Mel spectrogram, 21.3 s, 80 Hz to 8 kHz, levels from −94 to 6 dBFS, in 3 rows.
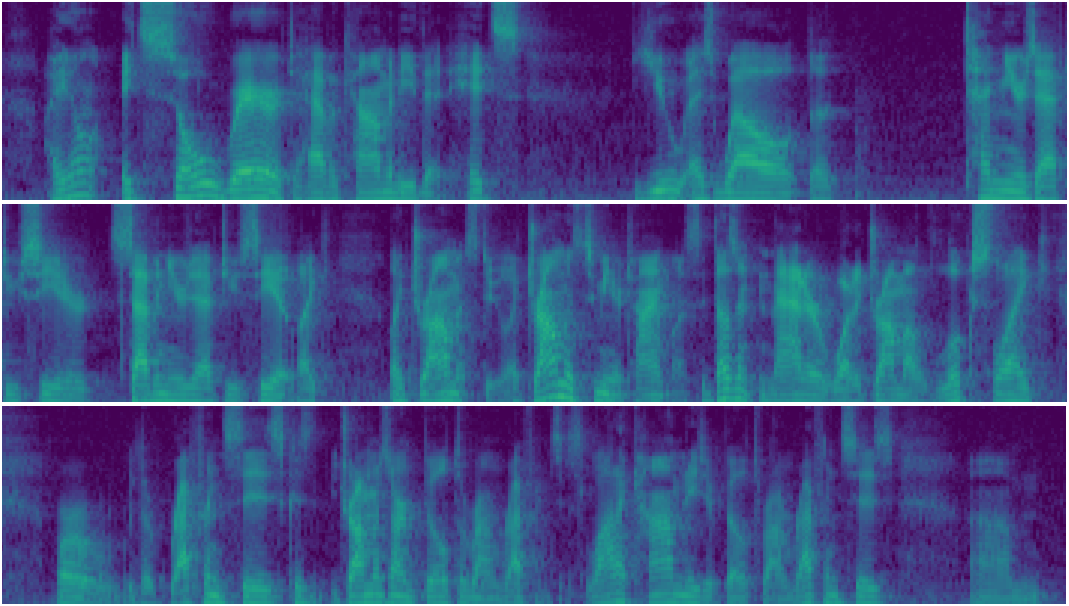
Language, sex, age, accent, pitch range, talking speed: English, male, 10-29, American, 100-125 Hz, 180 wpm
